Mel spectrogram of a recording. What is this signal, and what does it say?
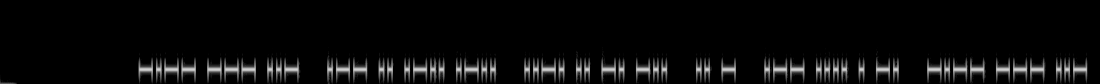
Morse code, heard as a keyed tone, about 28 wpm, 700 Hz. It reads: YOU WILL FIND IT WHEN YOU
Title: Sentences from Top 1600 Words 28wpm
